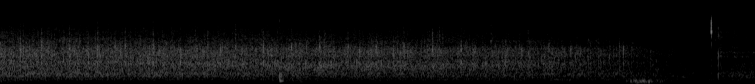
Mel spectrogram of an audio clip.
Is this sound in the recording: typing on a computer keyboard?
no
